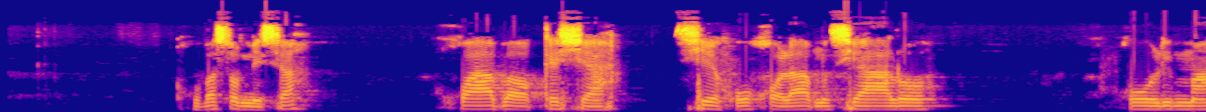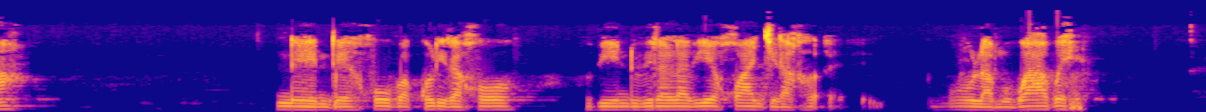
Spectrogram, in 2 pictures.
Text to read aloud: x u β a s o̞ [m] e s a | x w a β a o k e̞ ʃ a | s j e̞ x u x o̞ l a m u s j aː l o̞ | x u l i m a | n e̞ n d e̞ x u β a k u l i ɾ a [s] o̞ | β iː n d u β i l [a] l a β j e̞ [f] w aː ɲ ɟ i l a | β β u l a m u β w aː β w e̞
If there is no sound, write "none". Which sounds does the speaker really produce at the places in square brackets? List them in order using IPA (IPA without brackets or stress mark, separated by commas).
m, x, a, x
